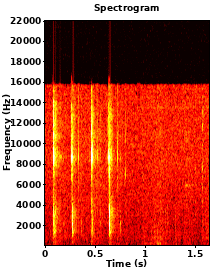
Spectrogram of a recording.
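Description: Typing on a computer keyboard while making a resume: four crisp, evenly spaced key clicks close by, then quiet.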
